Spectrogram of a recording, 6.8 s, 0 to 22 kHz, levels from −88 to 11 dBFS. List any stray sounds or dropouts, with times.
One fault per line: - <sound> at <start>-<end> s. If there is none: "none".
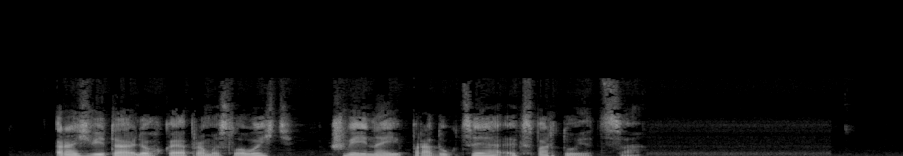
none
